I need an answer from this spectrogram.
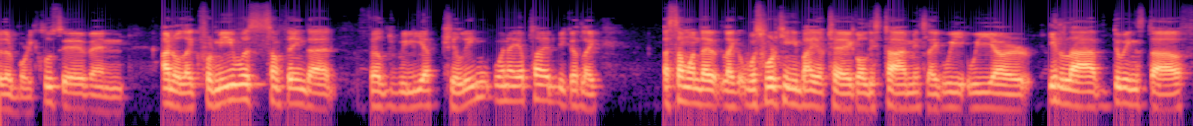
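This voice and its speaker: Young man from Chile, guest on a call, headset, halting filler-heavy speech, somewhat muffled audio. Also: mid-range voice, a little mellow. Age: young adult. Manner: hesitant, many fillers like "like" and "um". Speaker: guest, master's student. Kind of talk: casual interview on a video call. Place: small bright room indoors. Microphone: headset on a video call.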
